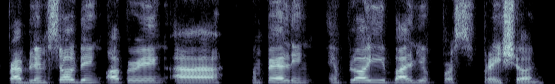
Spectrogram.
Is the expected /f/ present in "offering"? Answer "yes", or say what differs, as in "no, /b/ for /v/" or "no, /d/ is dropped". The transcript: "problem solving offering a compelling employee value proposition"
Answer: no, /p/ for /f/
